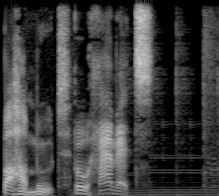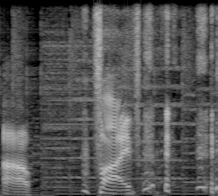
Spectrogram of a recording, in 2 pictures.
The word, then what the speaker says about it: Bahamut: give it to me so you're not mohamed no it's bahamut it's pronounced bahamut boo hammett oh five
